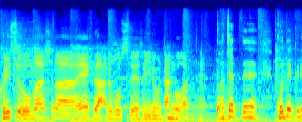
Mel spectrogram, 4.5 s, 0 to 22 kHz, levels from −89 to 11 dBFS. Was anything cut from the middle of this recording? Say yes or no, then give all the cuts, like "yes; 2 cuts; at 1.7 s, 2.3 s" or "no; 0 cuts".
yes; 1 cut; at 3.2 s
